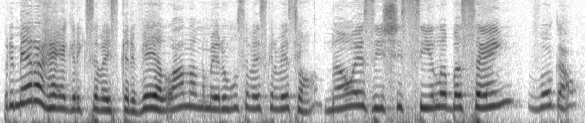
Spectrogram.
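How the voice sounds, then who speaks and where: A Brazilian woman in her thirties teaching Portuguese grammar in an emphatic, animated manner, stretching out syllables when she spells and acting out quoted dialogue. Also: high voice, fairly quick. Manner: acts out quoted dialogue in lively voices. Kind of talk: classroom lecture.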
